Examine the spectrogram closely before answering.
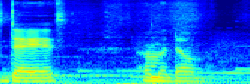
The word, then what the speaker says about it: Deus: I wish I realized that that's how you say his name earlier. It sounds so much cooler as Deus than it does as Deuce, like I was saying it.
